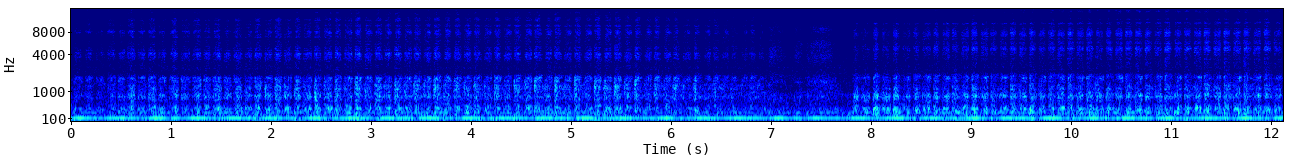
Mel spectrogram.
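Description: Yellow coloured pencil scratching and rubbing continuously on drawing-pad paper as it colours an area in small circles, over a steady low hum.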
